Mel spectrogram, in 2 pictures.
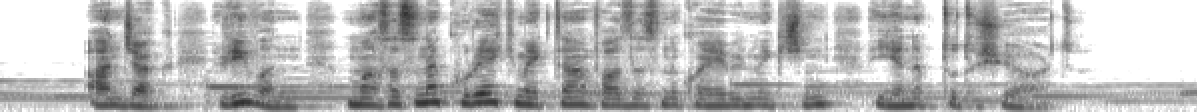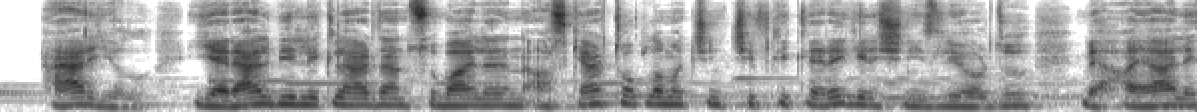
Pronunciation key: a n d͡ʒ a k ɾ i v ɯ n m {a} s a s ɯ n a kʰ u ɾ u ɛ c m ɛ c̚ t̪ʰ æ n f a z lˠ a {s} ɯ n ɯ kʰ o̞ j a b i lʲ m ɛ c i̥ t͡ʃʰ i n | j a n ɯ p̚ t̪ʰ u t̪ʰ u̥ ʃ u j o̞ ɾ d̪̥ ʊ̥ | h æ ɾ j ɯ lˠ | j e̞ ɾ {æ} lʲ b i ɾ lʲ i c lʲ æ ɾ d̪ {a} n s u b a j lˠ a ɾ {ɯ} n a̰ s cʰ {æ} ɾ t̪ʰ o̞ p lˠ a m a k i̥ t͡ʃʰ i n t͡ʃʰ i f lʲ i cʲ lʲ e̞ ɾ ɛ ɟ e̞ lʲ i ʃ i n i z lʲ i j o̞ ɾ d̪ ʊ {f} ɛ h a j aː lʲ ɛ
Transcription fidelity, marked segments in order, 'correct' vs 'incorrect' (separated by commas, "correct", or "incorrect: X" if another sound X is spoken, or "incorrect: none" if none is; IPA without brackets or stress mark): correct, correct, correct, incorrect: æ, correct, correct, incorrect: v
